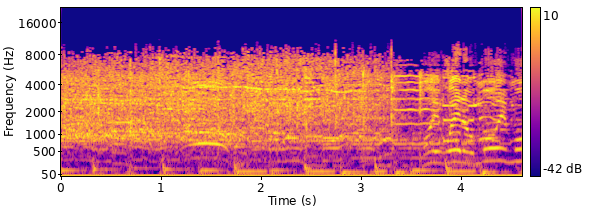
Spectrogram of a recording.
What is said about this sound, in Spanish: Oye, terminó el festival de imitaciones. Fuerte el aplauso para los participantes.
